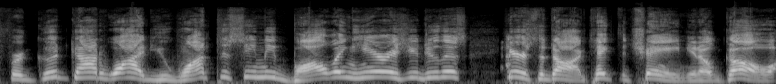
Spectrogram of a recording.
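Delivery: high-pitched retold protest; exasperated refusal. Owner retelling his answer to being in the room, exasperated.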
